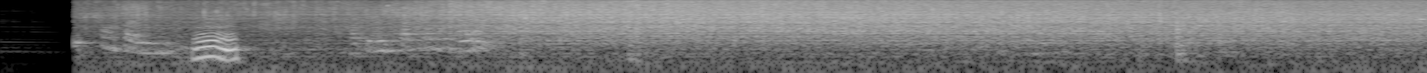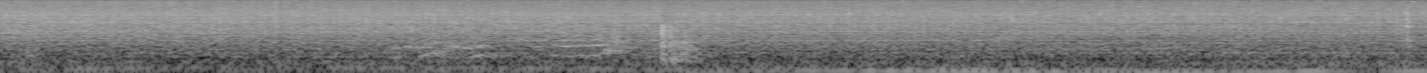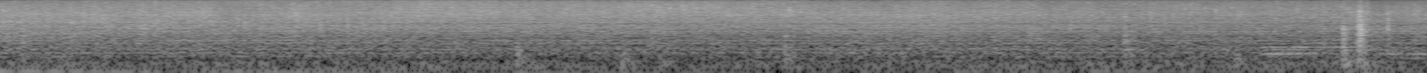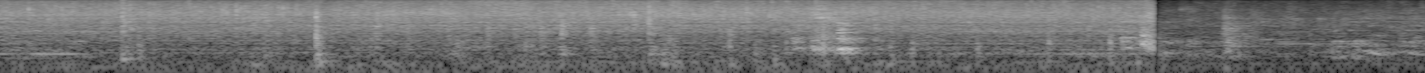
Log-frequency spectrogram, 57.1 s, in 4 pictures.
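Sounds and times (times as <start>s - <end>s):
food sizzling in wok: 0.8s - 54.4s.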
